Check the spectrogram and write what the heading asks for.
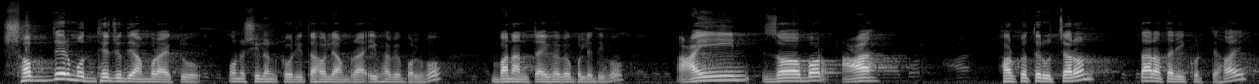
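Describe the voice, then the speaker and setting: A man teaching Quran reading, drilling Arabic letters and sounds and chanting each syllable louder and higher. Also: lively intonation, moderate pace.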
